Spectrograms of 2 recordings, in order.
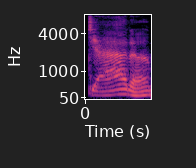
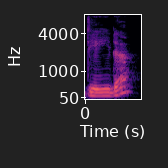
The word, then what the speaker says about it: data: So let's make sure we understand what the word data means. Now, some people pronounce it data or data. It's kind of like tomato, tomato. So data, I say data.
